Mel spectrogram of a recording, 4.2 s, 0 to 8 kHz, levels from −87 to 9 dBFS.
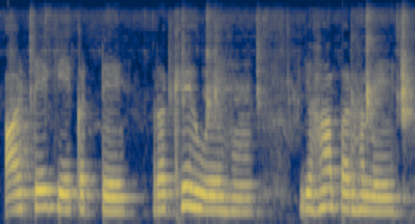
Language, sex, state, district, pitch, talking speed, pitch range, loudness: Hindi, female, Haryana, Rohtak, 205 Hz, 130 wpm, 185-215 Hz, -13 LUFS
